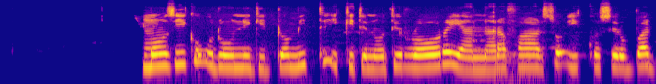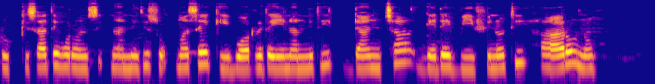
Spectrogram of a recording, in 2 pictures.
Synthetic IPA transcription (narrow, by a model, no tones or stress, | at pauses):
moːziːkʼʊʊd̪uːnːɪɡɪd̪ːɔmɪt̪ːɛɪkːɪt̪ɪnɔt̪ɪɾoːɾɛjɐnːɐɾɐfaːɾsɔɪkːɔsɪɾbad̪ʊkːɪsɐt̪ɪhɔɾɔnsɪnɐnːɪt̪ɪsʊmːɐsekibɔrɛt̪ɛjɪnɐnːɪt̪ɪd̪ɐnt͡ʃaːɡɛd̪ɛbiːfɪnɔt̪ɪhaːɾɔnɔ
